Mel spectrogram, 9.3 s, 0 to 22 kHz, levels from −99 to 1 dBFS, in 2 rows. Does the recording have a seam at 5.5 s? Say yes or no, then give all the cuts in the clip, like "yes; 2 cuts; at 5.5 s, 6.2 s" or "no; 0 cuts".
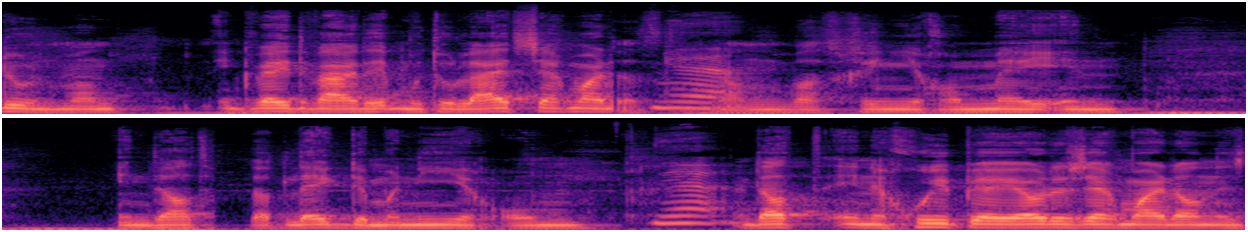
yes; 3 cuts; at 2.3 s, 5.5 s, 7.0 s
